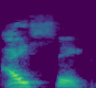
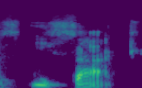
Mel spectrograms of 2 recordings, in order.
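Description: First: The name is said with an English pronunciation. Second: The name is said with a Spanish pronunciation. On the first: This is how people unfamiliar with Spanish read it. The speaker calls it wrong. "when people are not familiar with the Spanish language, they're gonna read it like" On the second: This is how the name is pronounced in Spanish. The speaker calls it right. "no, it's Isaac"

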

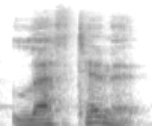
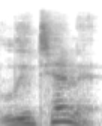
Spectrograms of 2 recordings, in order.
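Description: First: It is said with a British accent. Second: It is said with an American accent. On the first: "every British person I know pronounce it" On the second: "That's how we pronounce it"

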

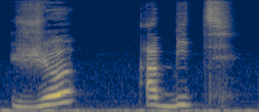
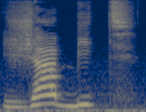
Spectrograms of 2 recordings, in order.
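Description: First: Both vowels are said separately, je then habite. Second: The vowel of je drops, joining into j'habite. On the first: The speaker calls it wrong. "nós não falamos je habite" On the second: The speaker calls it right. "a gente junta, a gente cola, a gente faz uma liaison"

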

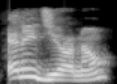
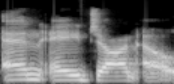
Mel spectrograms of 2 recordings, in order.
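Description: First: The name is said with Nigerian inflection. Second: The name is said in an anglicized American way. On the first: It is how native speakers say it. "How you would hear a Nigerian person pronounce it" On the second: It is simplified so a non-native can pronounce it. "How I would say it to an American trying to pronounce it"

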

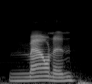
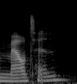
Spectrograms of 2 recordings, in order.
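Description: First: The middle T sound is dropped. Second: The middle T sound is clearly pronounced.

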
